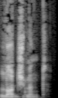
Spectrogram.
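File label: "lodgement", British English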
